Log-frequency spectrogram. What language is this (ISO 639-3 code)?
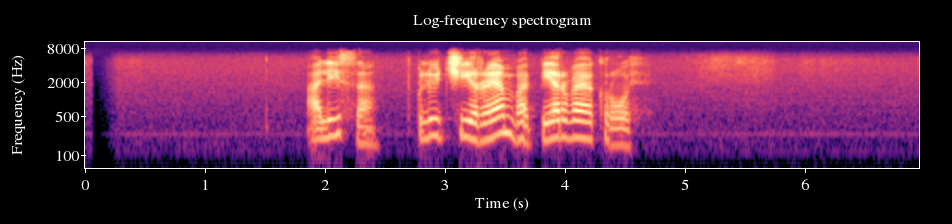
rus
